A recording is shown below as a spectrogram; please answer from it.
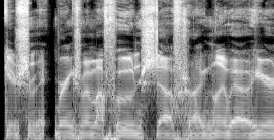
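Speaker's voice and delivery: put-on lightly done Southern hillbilly accent, unhurried. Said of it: "deep South redneck guy".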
